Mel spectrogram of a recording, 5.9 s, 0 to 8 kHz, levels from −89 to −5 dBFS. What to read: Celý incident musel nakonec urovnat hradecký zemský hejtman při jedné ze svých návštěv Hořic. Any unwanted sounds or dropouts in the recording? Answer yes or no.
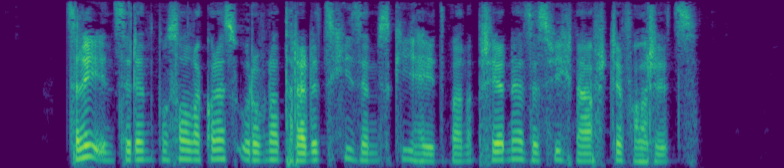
no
